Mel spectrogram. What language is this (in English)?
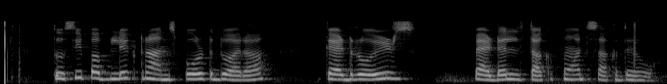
Punjabi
